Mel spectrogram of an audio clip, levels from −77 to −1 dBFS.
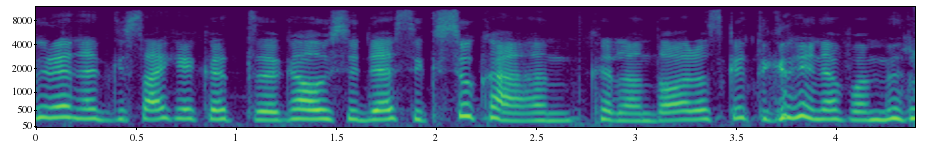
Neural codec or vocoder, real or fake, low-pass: vocoder, 24 kHz, 100 mel bands, Vocos; fake; 10.8 kHz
